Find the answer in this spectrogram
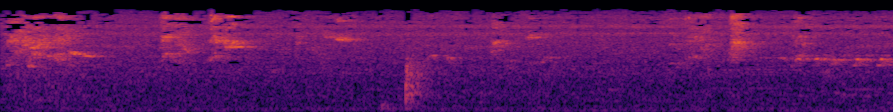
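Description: Small birds chirping in short high calls over a steady low outdoor rumble, with one loud, quick note sliding sharply downward about two seconds in.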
